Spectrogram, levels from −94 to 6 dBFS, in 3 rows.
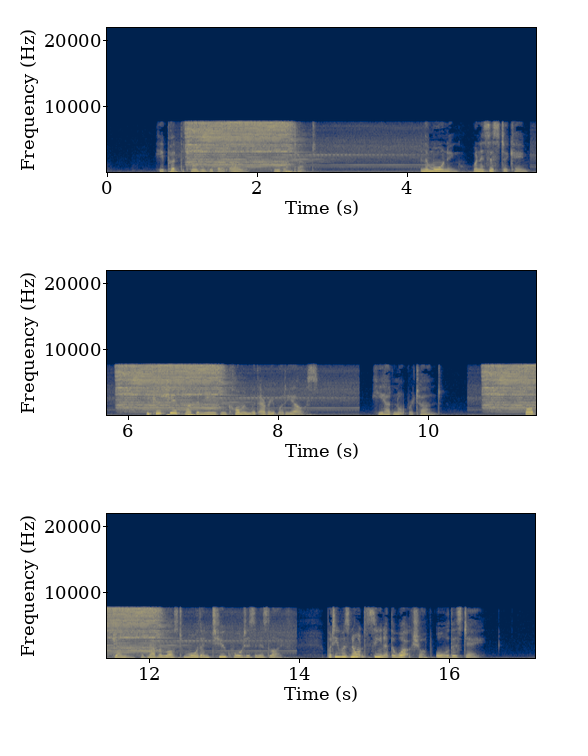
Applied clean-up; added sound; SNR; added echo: none; Sawing; 2 dB; none.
